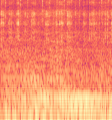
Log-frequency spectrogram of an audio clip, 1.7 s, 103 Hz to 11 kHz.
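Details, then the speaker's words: Honda Wave 100 single after repair for a noisy engine, with oil pumping fixed and worn block part and smoking valve seals replaced, connecting rod kept; steady, even, very quiet idle with no ticking or clatter, normal idle. "So yan sobrang tahimik mga masher ayan oh tanin natin yung sumasagitsit yung ba walang kaingay-ingay sobrang tahimik."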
